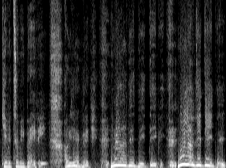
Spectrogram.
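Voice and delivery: voiced stage half-whisper like bedroom pillow talk. Retelling leaked tape audio of a man, the speaker is imitating a half-whisper. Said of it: "it sounds like he just whispering".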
